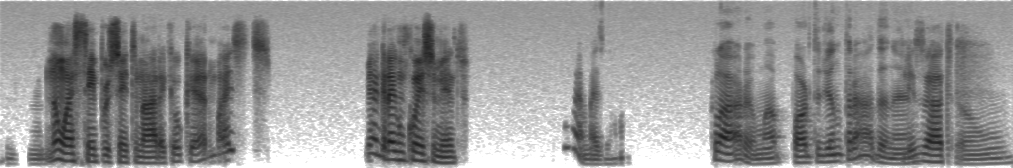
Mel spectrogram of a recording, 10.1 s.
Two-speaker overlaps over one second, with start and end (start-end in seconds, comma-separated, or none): none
